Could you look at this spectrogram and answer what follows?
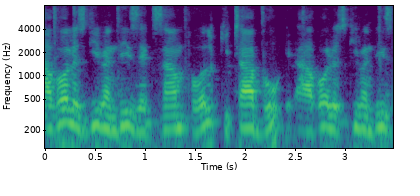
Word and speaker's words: kitabu: It has the key, the ta, and the bu, the key, the ta, and the bu. So those are 3 syllables. The key, the ta, and the bu. And those three syllables, they have alternating vowel sounds. So the ki has a vowel E, the ta has a vowel A, and the bu has the vowel U.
